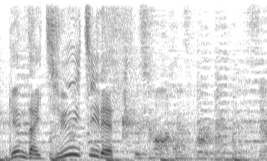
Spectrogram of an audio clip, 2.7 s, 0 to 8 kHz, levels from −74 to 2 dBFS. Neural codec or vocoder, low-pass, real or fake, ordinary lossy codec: none; none; real; none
